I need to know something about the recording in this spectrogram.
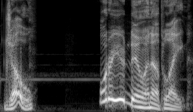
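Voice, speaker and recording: An actor playing a gruff but kindly barkeep in an audio drama, wry and patient as he listens. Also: mid-range voice, huge pitch swings, slow, darkish tone, no room sound, faint music behind, heavily acted. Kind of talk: dramatic dialogue in fiction podcast.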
